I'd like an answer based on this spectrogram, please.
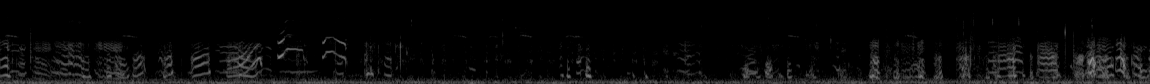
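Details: Three-day-old puppies nursing from their mother, uttering many high squeaky whimpers and yips, rising and falling rapidly in irregular bursts, with a man speaking Vietnamese and low rumbling in the background.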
